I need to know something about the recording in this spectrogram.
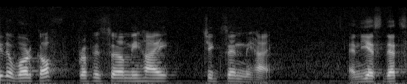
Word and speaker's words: Csikszentmihalyi: Tal Ben Shahar, and also incidentally the work of Professor Mihai Csikszentmihalyi. And yes, that's how you pronounce it.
